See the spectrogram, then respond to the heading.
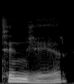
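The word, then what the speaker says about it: dingir: Earth and Dinger it's spelled Dinger but it's pronounced tinger is the word that if I go to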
